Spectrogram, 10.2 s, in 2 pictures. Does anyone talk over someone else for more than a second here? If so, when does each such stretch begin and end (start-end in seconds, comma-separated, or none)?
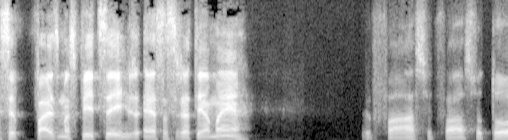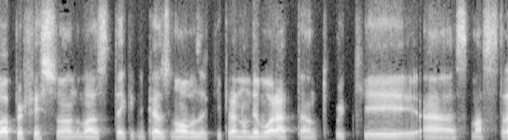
none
